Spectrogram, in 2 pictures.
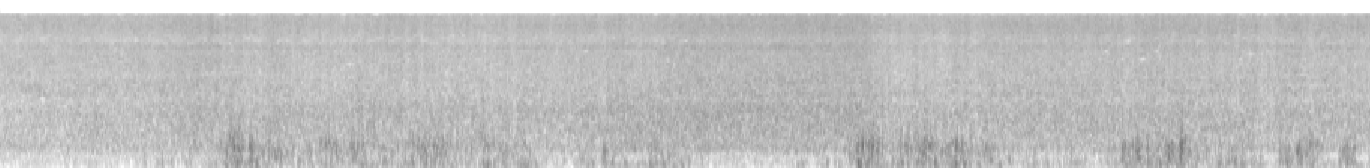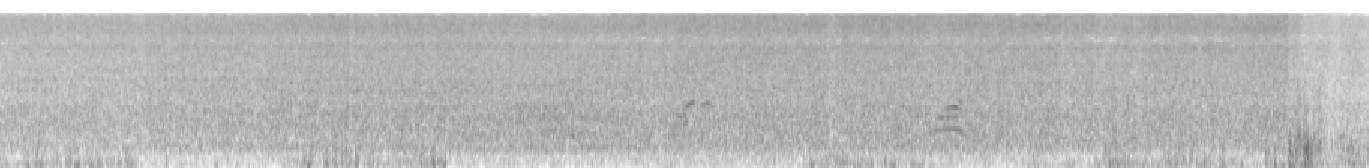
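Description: Fast, silty river rushing in a steady wash, with gusts of wind buffeting the microphone.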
